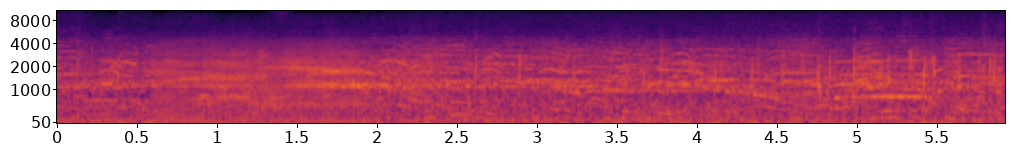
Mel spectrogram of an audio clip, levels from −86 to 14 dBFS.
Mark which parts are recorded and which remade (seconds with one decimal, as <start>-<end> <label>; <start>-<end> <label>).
0.0-0.6 recorded; 0.6-1.9 remade; 1.9-5.9 recorded

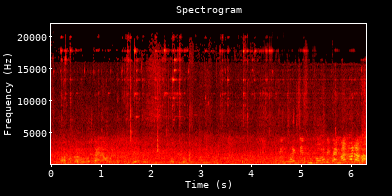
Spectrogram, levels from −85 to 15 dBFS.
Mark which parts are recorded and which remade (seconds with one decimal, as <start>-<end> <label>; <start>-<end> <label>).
0.0-4.2 recorded; 4.2-6.3 remade

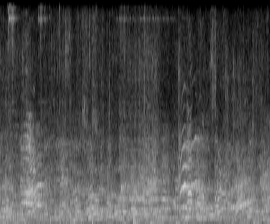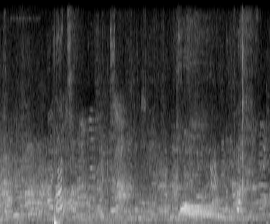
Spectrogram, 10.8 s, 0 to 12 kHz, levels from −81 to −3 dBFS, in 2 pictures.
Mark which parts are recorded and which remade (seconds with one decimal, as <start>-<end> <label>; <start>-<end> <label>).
0.0-2.3 recorded; 2.3-3.5 remade; 3.5-5.6 recorded; 5.6-6.2 remade; 6.2-10.8 recorded

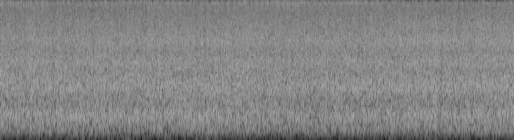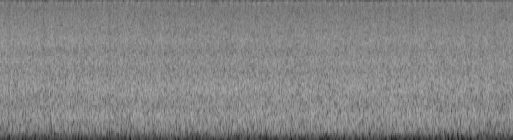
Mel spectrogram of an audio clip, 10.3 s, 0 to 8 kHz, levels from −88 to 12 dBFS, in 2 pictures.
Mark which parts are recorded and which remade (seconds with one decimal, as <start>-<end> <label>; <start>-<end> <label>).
0.0-10.3 recorded

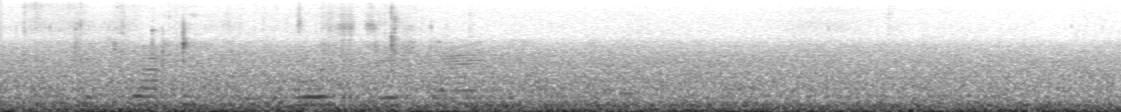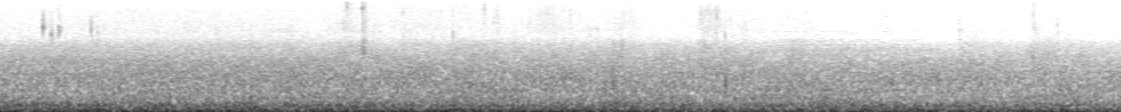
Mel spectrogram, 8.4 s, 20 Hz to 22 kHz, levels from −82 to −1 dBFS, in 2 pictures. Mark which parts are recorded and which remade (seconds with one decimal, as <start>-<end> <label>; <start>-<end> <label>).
0.0-7.1 recorded; 7.1-7.7 remade; 7.7-8.4 recorded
